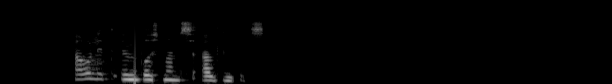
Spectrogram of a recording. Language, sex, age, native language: Icelandic, female, 30-39, Icelandic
